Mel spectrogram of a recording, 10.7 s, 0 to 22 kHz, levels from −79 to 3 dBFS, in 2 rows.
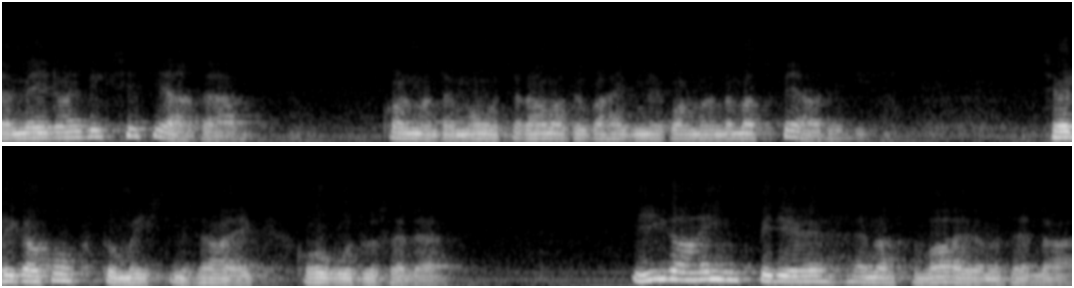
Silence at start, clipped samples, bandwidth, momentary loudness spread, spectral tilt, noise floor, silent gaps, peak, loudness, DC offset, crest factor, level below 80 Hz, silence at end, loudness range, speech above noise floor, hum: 0 s; under 0.1%; 3.3 kHz; 12 LU; -11.5 dB/octave; -50 dBFS; none; -2 dBFS; -21 LUFS; under 0.1%; 18 dB; -54 dBFS; 0 s; 3 LU; 30 dB; none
